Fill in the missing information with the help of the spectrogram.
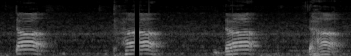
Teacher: जीभ घुमा हुआ है और जिस जगह को जीभ स्पर्श कर रहा है, तालू के पीछे और ऊपर, तालू से और ऊपर जाता है जीभ घूम कर, तो उस जगह का नाम है मूर्धा।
